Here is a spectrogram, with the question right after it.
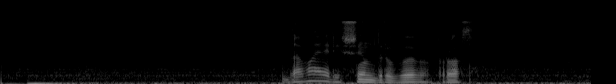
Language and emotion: Russian, sad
